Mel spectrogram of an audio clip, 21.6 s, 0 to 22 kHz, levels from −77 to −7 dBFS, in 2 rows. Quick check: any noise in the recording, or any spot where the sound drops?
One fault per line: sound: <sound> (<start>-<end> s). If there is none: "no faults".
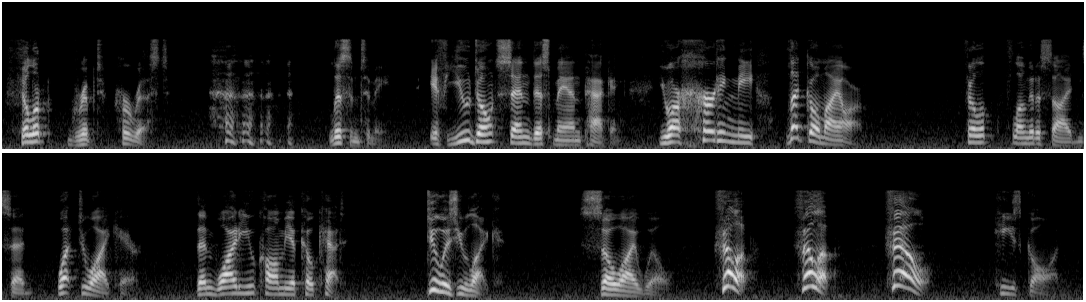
sound: laugh (2.1-2.9 s)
